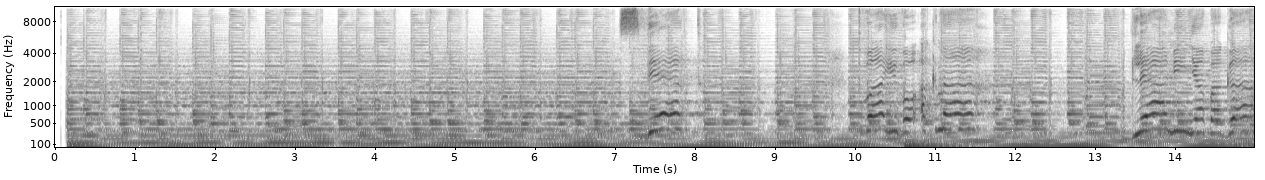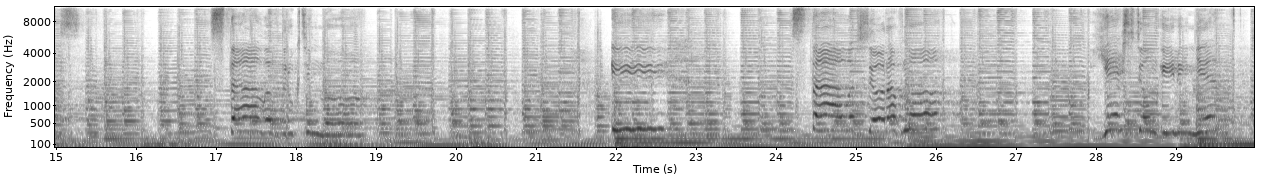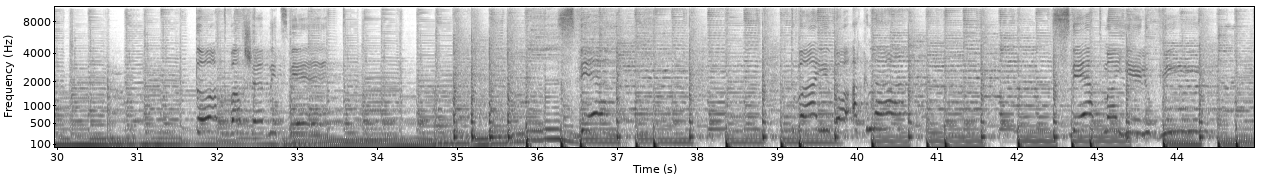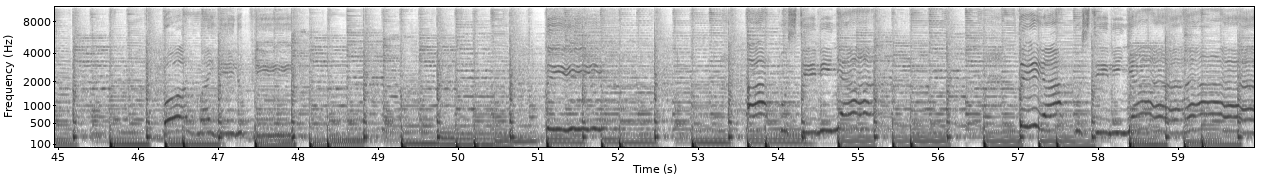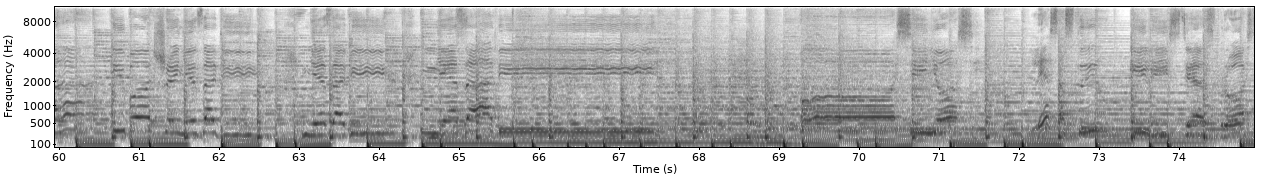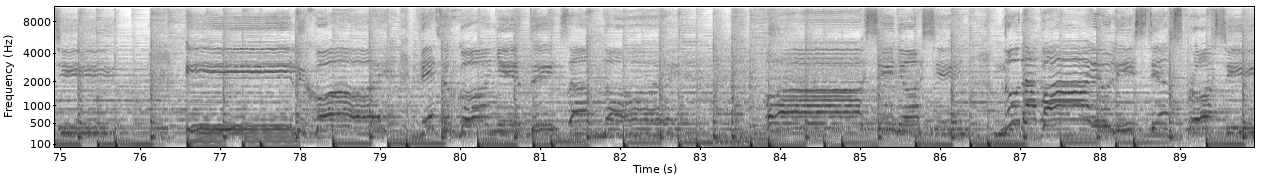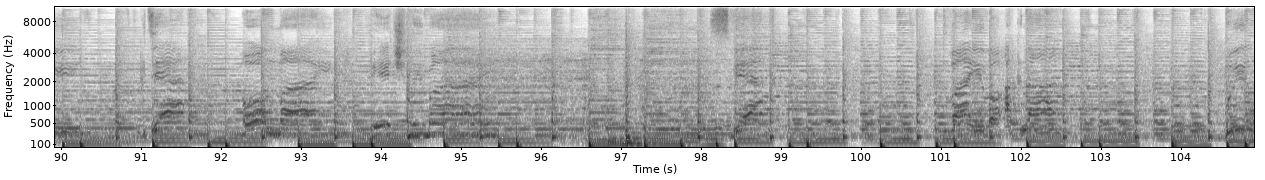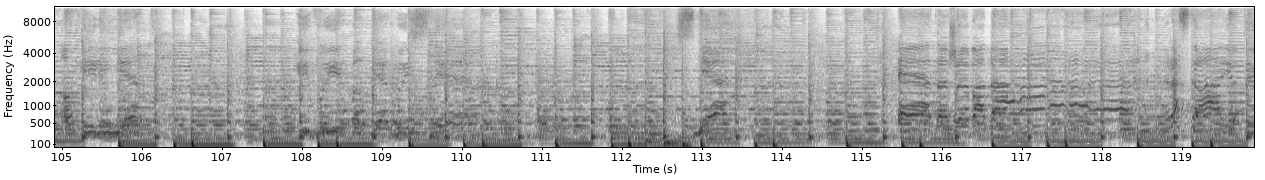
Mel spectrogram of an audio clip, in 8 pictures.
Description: Из старых времён дошла эта скамейка:-))....И Музыка!...Мужской хор этого монастыря...очень нравится:-))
